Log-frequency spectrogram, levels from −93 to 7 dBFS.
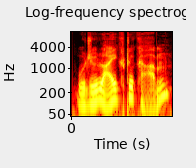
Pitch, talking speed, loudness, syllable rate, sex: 120 Hz, 235 wpm, -15 LUFS, 4.5 syllables/s, male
